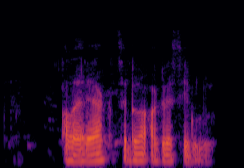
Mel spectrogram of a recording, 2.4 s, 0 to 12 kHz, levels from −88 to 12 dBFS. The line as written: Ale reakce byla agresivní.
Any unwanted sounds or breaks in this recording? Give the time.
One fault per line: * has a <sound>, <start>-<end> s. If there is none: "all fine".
all fine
